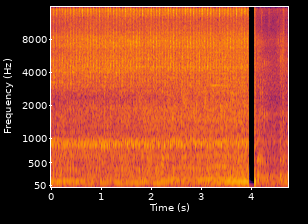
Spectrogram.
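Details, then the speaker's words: 2018 Maruti Alto at idle after cleaning a dirt-clogged electronic throttle body that caused stalling, hanging and misfire; steady smooth low hum, no misses or hunting, no check light: normal idle after repair. "अपना engine देखिए एकदम silent engine है smooth engine में hanging ज्यादा होता तो"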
